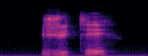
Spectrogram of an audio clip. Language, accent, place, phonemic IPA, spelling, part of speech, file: French, France, Lyon, /ʒy.te/, juter, verb, LL-Q150 (fra)-juter.wav
- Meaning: 1. to juice, to give off juice 2. to cum, to spunk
